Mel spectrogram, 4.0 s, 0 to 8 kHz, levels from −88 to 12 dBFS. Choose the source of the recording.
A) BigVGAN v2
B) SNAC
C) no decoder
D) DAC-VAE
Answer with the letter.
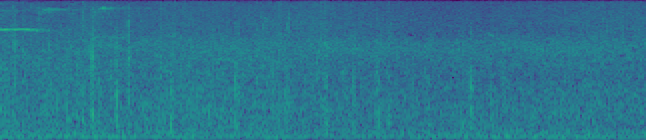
C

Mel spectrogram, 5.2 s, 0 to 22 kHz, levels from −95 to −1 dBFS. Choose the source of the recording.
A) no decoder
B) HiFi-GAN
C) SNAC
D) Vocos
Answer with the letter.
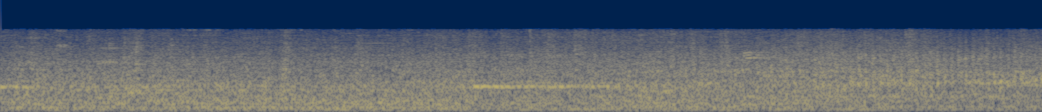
A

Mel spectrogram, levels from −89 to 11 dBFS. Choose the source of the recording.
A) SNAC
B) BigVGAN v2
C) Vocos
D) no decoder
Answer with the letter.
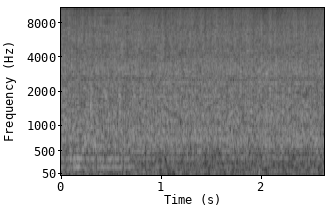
C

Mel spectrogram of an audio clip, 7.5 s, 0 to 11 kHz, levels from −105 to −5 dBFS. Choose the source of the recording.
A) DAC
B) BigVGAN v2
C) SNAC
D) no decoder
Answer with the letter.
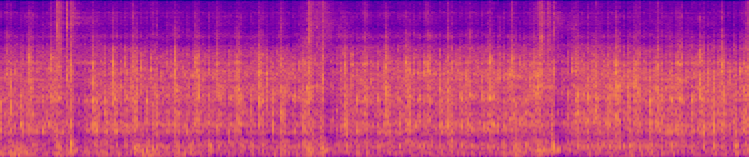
C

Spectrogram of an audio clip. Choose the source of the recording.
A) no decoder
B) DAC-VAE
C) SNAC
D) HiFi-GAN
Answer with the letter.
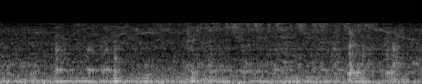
D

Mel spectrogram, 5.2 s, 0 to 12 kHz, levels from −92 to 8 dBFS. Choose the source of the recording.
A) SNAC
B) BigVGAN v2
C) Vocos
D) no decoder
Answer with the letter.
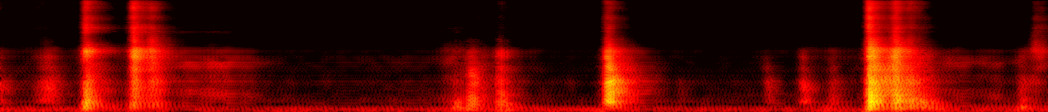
C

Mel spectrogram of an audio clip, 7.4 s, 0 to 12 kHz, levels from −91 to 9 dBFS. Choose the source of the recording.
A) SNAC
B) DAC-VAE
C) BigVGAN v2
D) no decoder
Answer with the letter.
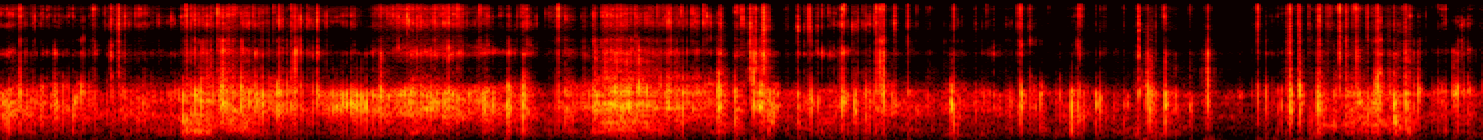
A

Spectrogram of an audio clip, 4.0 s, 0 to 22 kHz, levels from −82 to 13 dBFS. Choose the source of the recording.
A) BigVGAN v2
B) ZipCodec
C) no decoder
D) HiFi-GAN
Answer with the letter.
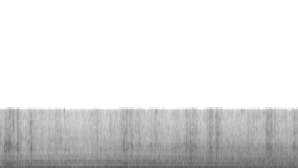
C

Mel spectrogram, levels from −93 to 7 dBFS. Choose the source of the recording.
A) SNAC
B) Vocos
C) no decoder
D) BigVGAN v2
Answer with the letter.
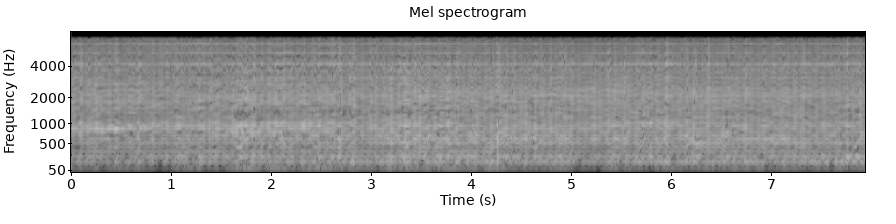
D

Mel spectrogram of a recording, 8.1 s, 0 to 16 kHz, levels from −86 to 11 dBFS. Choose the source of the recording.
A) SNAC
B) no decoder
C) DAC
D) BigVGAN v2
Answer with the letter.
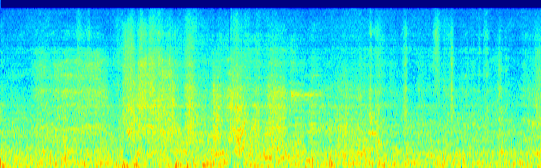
A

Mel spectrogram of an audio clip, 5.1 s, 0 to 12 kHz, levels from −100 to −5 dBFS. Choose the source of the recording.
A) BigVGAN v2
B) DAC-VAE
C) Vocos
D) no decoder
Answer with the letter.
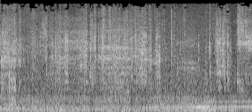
D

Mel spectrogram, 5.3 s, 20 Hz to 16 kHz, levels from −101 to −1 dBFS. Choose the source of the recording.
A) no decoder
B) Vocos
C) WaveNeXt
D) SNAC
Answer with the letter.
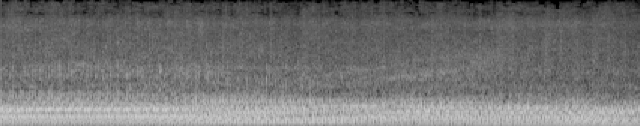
A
